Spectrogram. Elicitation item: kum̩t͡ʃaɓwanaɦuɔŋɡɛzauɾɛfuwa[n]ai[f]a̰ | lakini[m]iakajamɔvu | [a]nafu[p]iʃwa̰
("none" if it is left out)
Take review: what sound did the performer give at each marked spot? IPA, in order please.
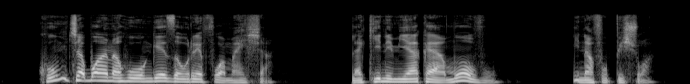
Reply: m, ʃ, m, i, p

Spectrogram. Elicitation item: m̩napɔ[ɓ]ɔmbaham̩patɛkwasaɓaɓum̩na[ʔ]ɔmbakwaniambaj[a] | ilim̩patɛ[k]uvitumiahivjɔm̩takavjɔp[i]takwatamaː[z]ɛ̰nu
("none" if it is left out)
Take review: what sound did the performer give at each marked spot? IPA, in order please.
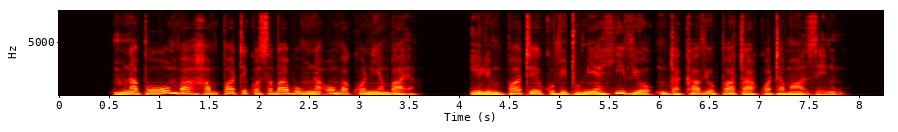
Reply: none, ʔ, a, k, a, z

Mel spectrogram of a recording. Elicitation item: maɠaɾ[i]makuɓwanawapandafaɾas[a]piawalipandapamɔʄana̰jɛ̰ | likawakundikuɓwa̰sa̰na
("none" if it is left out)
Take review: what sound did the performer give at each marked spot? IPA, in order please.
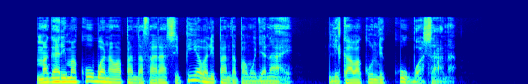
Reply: i, i

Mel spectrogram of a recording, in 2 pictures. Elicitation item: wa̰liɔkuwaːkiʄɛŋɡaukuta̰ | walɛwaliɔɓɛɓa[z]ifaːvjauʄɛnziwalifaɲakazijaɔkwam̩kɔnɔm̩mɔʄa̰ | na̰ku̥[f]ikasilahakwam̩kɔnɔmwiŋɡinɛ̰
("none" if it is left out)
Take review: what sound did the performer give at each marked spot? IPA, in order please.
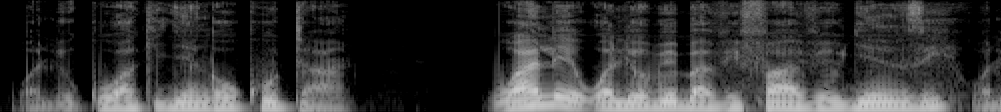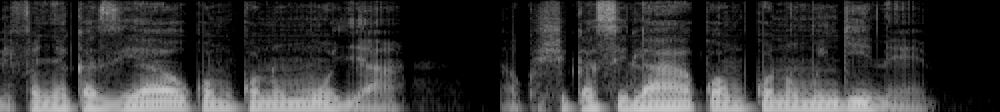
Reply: v, ʃ

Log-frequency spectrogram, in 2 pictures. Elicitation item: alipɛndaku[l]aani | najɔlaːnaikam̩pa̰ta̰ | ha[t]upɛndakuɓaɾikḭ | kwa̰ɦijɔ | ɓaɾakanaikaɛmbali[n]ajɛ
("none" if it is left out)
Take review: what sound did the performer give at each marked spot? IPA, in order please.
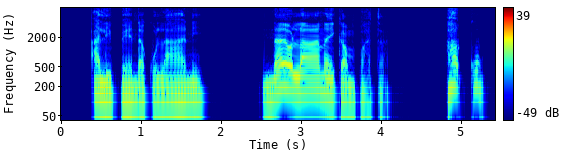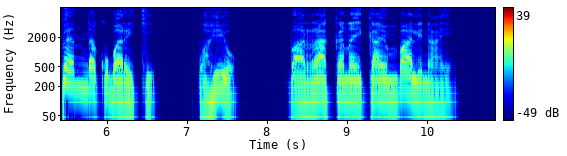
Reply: l, k, n

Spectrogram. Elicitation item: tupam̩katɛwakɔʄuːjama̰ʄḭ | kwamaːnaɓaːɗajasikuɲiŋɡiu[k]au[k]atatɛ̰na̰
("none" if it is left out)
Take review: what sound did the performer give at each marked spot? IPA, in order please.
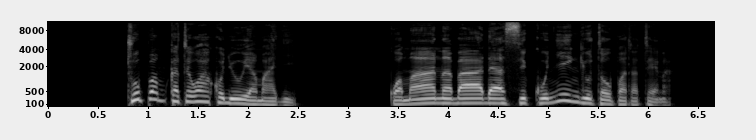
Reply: t, p

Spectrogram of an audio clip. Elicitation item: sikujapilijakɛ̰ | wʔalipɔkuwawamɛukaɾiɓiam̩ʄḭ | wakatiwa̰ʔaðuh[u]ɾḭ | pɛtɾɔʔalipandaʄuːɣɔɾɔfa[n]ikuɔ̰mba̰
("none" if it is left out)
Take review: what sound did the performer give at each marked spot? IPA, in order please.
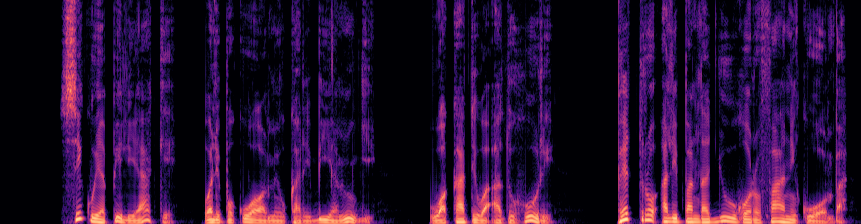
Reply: u, n

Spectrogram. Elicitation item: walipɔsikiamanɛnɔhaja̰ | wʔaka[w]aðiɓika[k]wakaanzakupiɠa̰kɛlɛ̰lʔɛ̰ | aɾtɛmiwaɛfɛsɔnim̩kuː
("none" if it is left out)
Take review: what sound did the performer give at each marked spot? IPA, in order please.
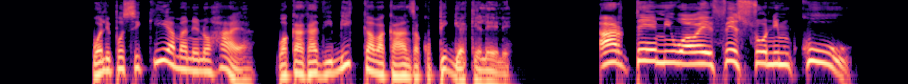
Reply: ɣ, none

